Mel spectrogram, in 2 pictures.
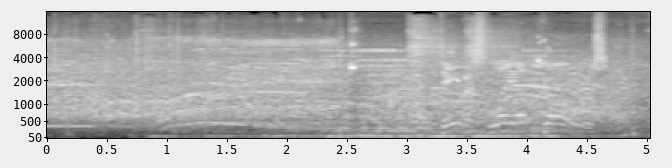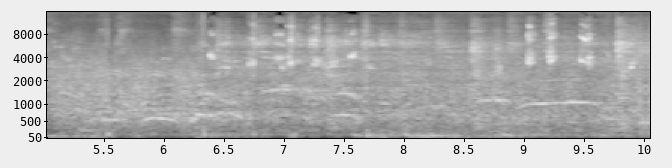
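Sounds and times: arena crowd noise: 0:00.0 - 0:10.0
sneaker squeaks: 0:06.3 - 0:10.0.

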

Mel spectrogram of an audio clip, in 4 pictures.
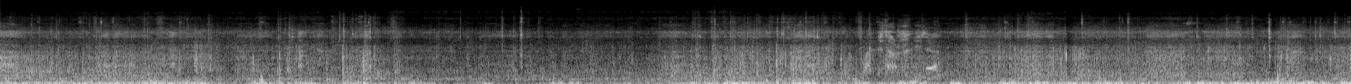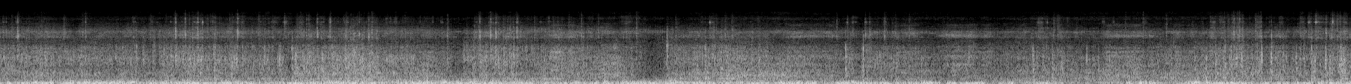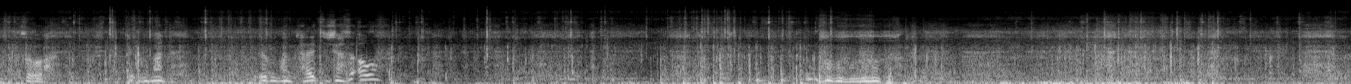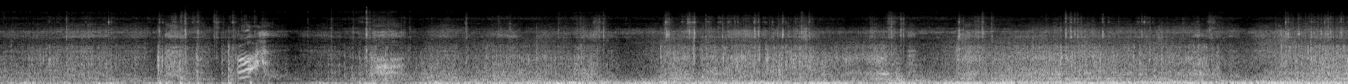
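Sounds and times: bike rattling: 0:00.0 - 0:54.0
tyres rolling over dirt: 0:00.0 - 0:54.0
wind buffeting microphone: 0:00.0 - 0:54.0.

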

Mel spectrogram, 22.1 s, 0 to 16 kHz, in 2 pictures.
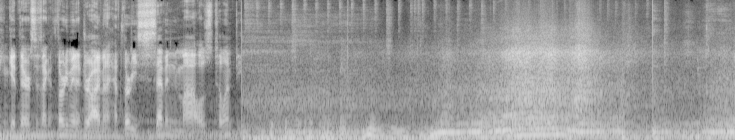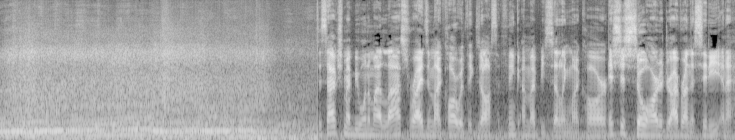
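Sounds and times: car engine accelerating: 0:00.0 - 0:15.8.

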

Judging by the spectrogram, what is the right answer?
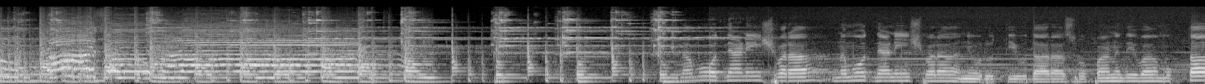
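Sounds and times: man chanting through loudspeakers: 0:06.9 - 0:12.0.

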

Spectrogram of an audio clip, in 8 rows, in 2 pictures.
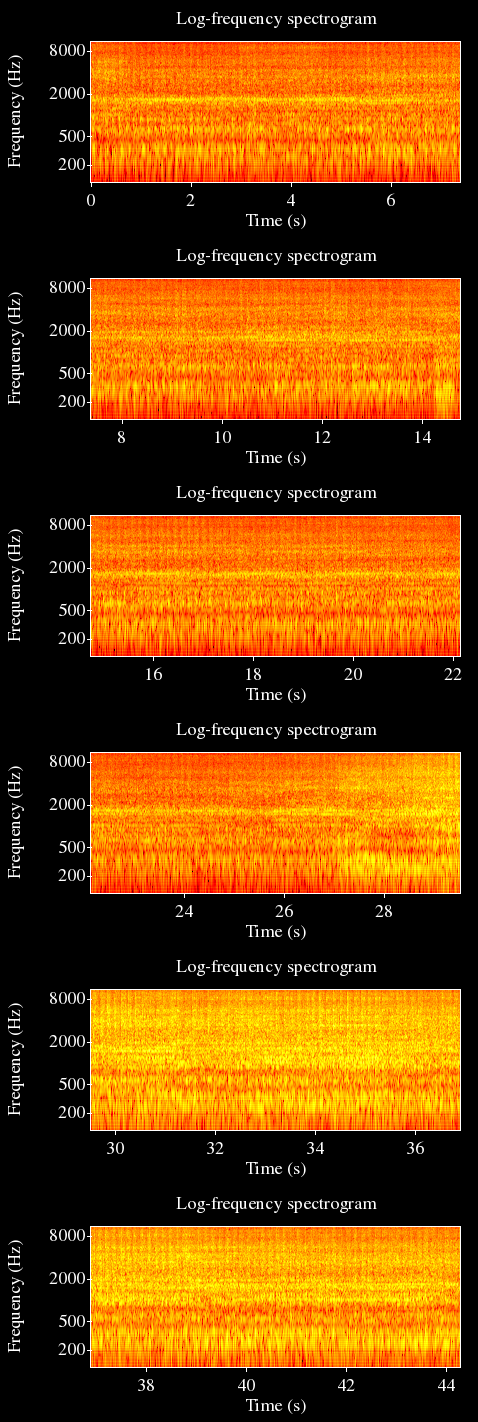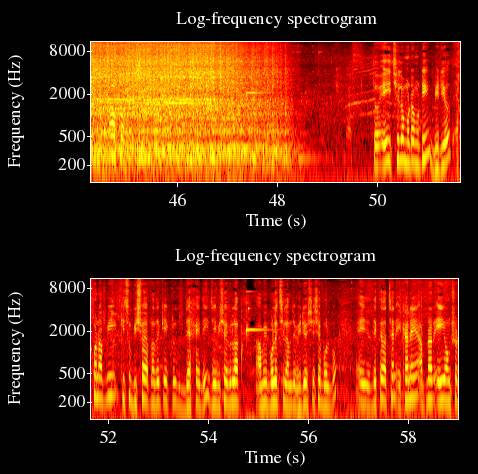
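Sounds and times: electric chaff cutter chopping straw: 0:00.0 - 0:48.7.

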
